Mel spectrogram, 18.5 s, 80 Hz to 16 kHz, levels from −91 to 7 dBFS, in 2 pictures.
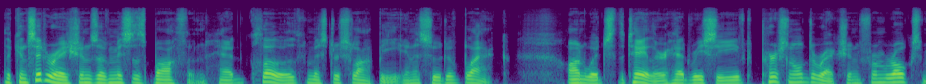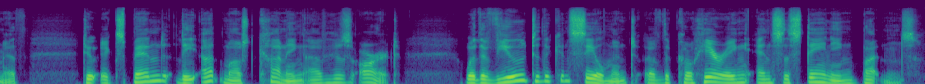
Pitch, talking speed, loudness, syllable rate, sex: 120 Hz, 145 wpm, -20 LUFS, 4.4 syllables/s, male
